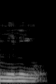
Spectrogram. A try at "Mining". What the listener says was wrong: Yeah, but the pronunciation is different. It's mining, not actually meaning.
